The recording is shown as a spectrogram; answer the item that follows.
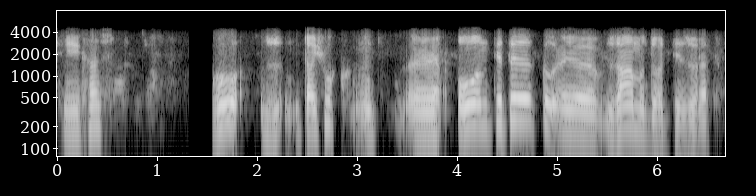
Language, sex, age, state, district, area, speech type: Kashmiri, male, 30-45, Jammu and Kashmir, Pulwama, urban, conversation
